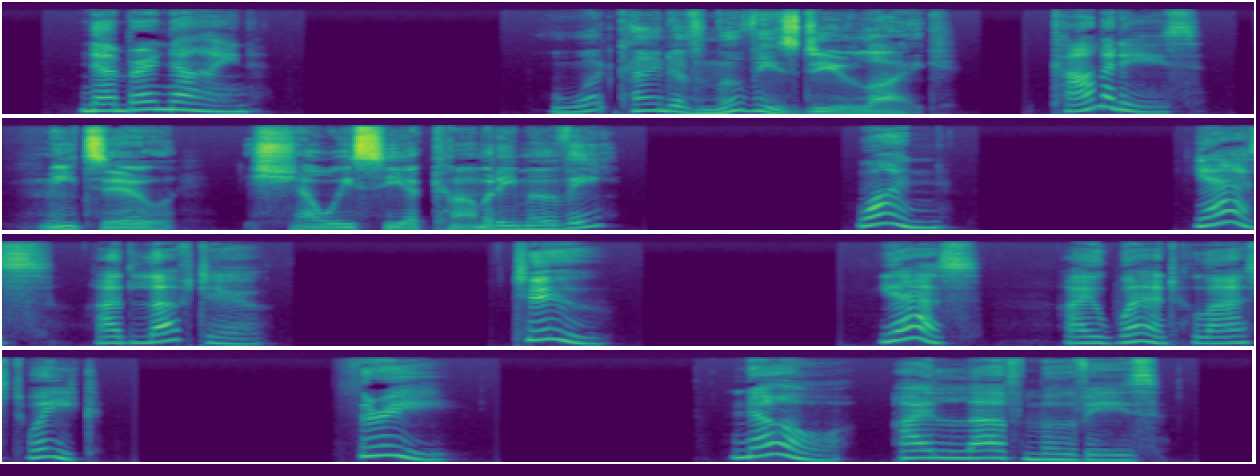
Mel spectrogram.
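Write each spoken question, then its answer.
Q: Me too. Shall we see a comedy movie?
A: 1: Yes, I'd love to.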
